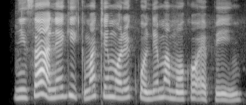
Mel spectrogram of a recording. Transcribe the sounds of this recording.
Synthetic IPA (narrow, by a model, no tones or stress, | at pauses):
ɲisaːneɡikmatɪmɔɾekwondemamɔkɔepɪɲ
